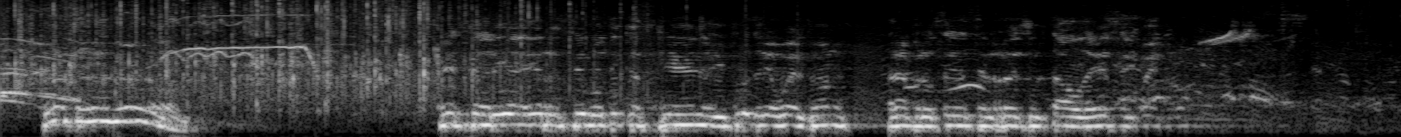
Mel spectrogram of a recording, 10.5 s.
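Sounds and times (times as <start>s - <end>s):
crowd applause at boxing match: 0.0s - 4.9s
speech: 0.3s - 1.6s, 3.3s - 9.0s.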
